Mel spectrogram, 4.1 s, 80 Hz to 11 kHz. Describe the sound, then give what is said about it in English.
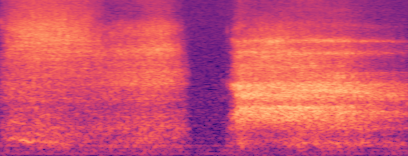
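Deep breaths from a guided breathing exercise come as loud, airy hissing rushes of breath, separated by a brief silent pause, with no voices. “close your eyes and to breathe 3 times, allowing for the cleansing soul breath of life to move into and through your souls of.”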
